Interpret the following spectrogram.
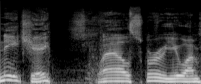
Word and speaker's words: Nietzsche: The E is not pronounced in Nietzsche.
